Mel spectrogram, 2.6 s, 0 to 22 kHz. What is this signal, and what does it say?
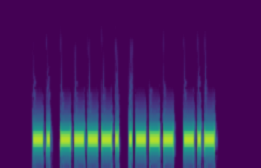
Morse code, heard as a keyed tone, about 36 wpm, 700 Hz. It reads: N9JK
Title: USA Call Signs - 4 Characters - 3x Character Spacing - 35wpm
